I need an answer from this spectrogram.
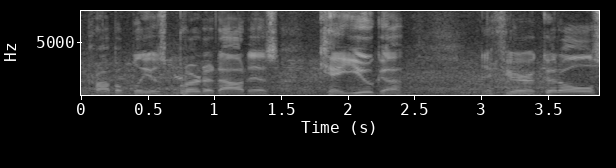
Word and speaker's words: Cayuga: But if you own the racetrack or are native to this area, it's a simple, nearly two-syllable word called Cayuga. This place should be nicknamed the Key because that's how it's said here, Cayuga.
